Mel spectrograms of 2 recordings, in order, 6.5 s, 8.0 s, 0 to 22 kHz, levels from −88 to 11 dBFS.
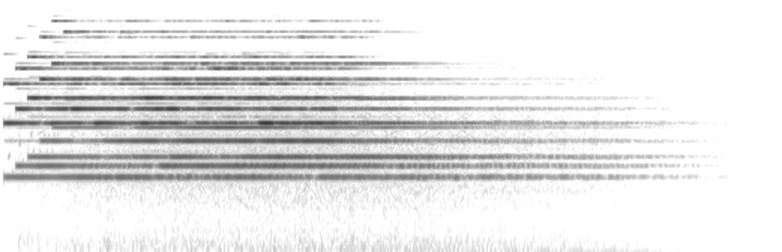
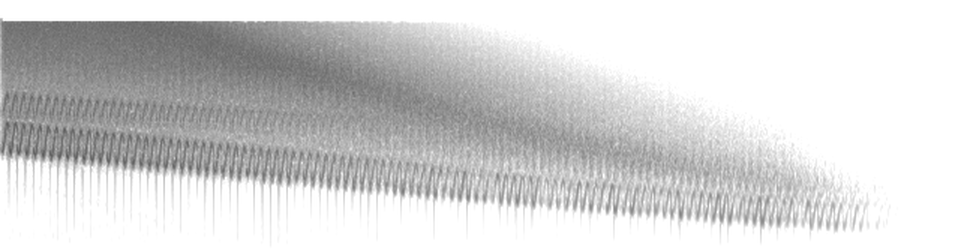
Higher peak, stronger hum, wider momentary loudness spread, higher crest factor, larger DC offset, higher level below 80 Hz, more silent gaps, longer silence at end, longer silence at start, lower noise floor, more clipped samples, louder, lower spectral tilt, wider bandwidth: about the same, -6 dBFS vs -4 dBFS; neither; about the same, 19 LU vs 21 LU; about the same, 16 dB vs 18 dB; neither; first, -82 dBFS vs under -90 dBFS; neither; second, 2.25 s vs 2.7 s; about the same, 0 s vs 0 s; second, -82 dBFS vs under -90 dBFS; neither; about the same, -17 LUFS vs -15 LUFS; about the same, 9 dB/octave vs 8.5 dB/octave; about the same, 17 kHz vs 16.5 kHz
